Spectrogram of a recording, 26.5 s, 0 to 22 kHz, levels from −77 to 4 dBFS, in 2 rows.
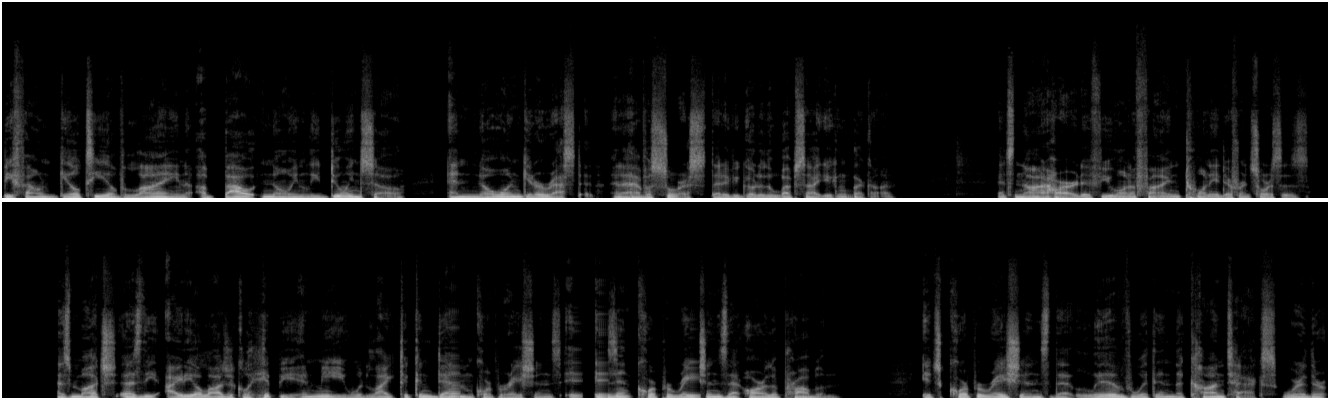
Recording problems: choppy; very; from 6.5 to 8.5 s, at 14 s and from 18 to 20 s; 7% of the speech affected

